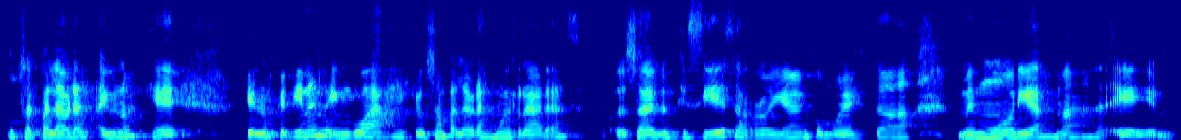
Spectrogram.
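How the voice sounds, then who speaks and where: Bright-voiced woman explaining. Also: mid-range voice, fairly even intonation, moderate pace. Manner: hesitant, many fillers and restarts. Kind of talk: informal educational talk.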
